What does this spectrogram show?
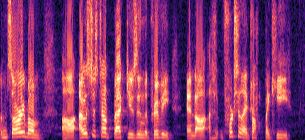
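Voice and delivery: badly done, terrible put-on Irish accent. Playing a scene, speaking to a mom character: bad Irish accent. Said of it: "I'm going into the Irish accent now, which is terrible".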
